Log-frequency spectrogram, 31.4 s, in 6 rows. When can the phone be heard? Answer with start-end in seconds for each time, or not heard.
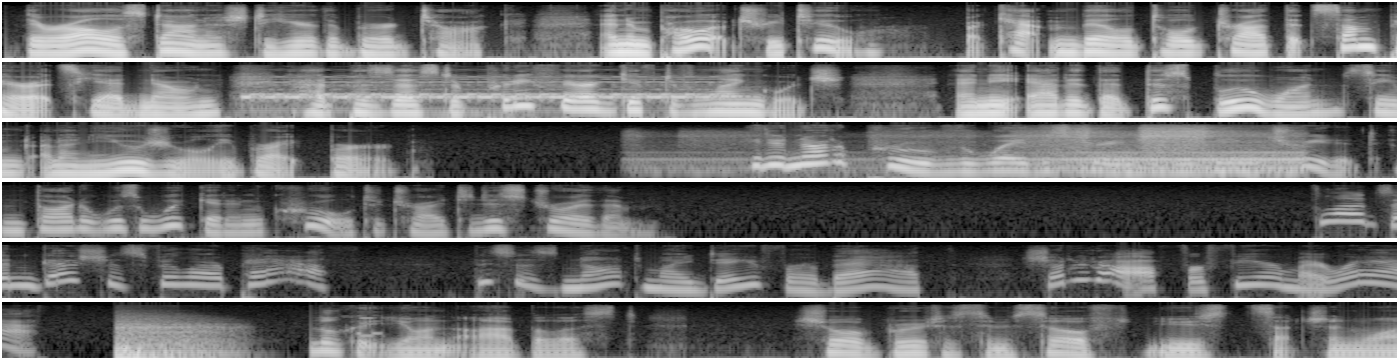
6.1-8.1, 26.6-27.6.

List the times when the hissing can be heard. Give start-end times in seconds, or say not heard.
12.8-15.4.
